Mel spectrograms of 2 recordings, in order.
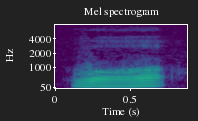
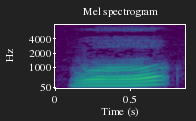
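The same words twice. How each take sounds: First: The pitch dips low, then rises. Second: The pitch rises from mid to high. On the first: "desciende primero ... para ascender luego" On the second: "El segundo tono es ascendiente"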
